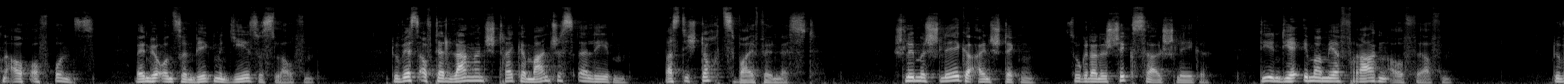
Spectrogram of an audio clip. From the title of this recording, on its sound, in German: Gottesdienst am Palmsonntag 2021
